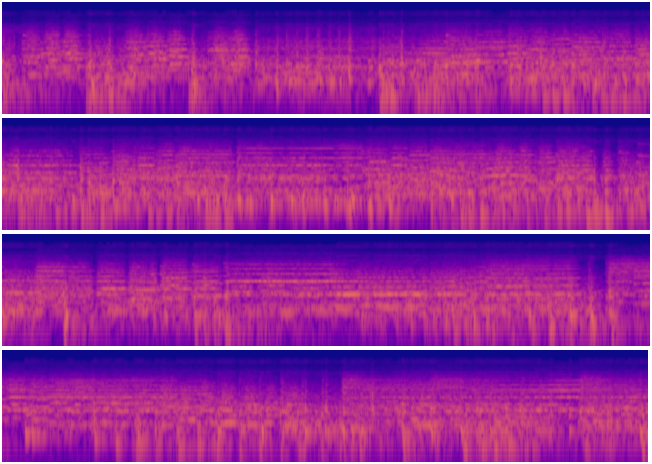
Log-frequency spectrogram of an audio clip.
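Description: A marching band playing on the field: brass, including sousaphones, over a drumline and front-ensemble mallet percussion, in one continuous passage with a brief drop in level about two-thirds of the way through.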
